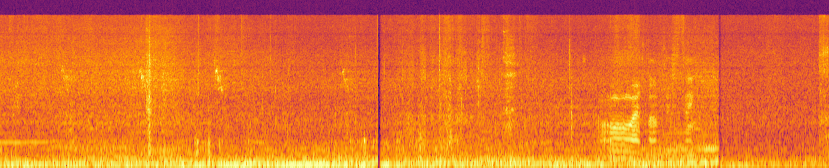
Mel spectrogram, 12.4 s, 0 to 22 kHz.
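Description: Low, steady engine and road rumble inside the cabin of a 2006 Volkswagen Jetta being driven, with a few light clicks and knocks from the interior.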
